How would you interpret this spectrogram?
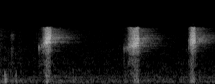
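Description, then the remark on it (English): Sharp wave ripple neural activity, an aperiodic bursting pattern that occurs when an animal stops moving, rendered as sound: three brief, loud, crackling bursts with a bright hissy edge, rising out of faint low static at uneven intervals, with no talking. “goes away and is replaced by a different pattern of activity, this aperiodic bursting, that in older literature was referred to as large regular activity, now is commonly referred to as sharp wave ripple activity, but it sounds something like this.”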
